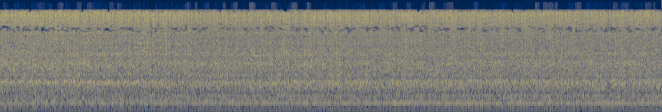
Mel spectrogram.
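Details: Volvo truck diesel after a cranking no-start and hard-starting fuel system fix: steady, even idle with a constant low drone and no misses or stumbles; now starting well and idling normally.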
